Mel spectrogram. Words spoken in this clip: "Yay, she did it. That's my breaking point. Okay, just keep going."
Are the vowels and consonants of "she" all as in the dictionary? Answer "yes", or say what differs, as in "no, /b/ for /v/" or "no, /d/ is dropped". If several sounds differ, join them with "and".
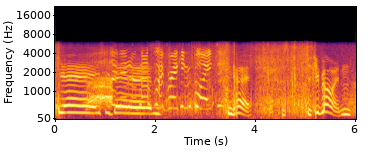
no, /s/ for /ʃ/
